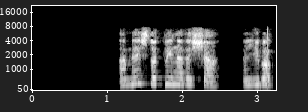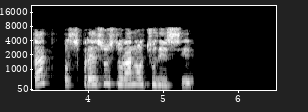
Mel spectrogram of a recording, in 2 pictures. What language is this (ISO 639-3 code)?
cat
